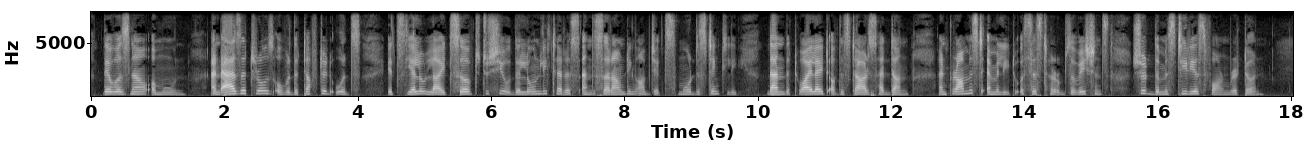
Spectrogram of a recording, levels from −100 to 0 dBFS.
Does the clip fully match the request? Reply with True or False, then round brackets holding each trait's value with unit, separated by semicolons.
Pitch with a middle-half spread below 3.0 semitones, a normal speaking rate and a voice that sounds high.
True (2.5 semitones; 160 wpm; 210 Hz)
